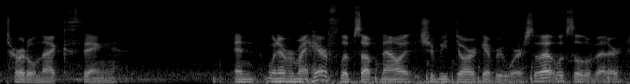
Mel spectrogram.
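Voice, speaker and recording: A man giving casual, easygoing live gameplay commentary, thinking aloud as he plays. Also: fairly low pitch. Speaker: gaming streamer.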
